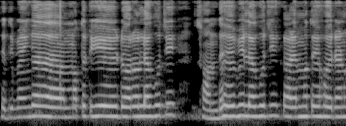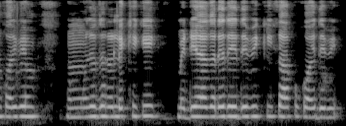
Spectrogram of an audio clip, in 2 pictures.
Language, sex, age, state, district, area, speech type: Odia, female, 30-45, Odisha, Cuttack, urban, spontaneous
